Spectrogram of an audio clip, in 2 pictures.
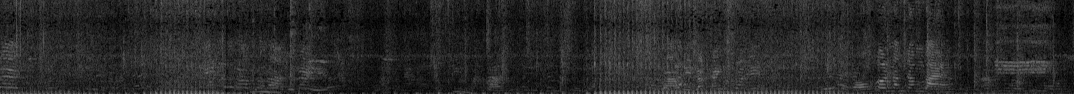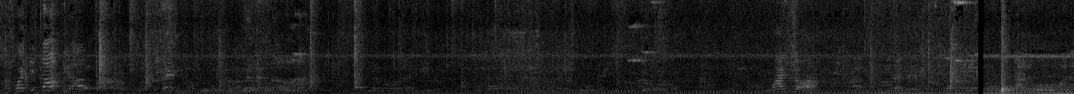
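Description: Men and women chatter outdoors nearby.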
